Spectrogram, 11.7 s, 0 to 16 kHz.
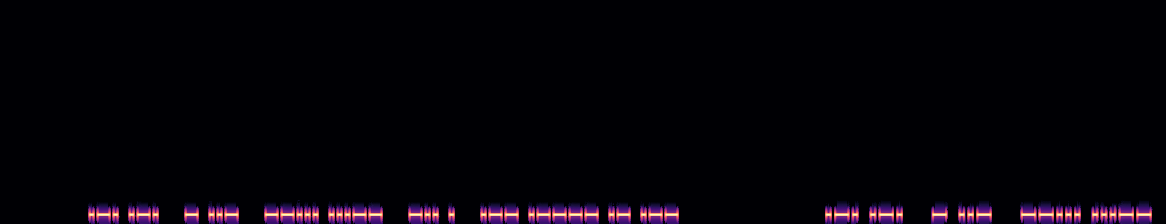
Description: Morse code, heard as a keyed tone, about 28 wpm, 700 Hz. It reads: RR TU 73 DE W1AW RR TU 73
